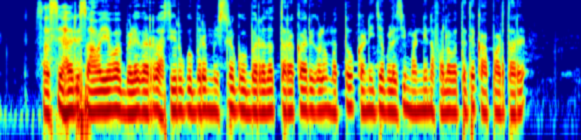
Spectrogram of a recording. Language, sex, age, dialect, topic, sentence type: Kannada, male, 18-24, Mysore Kannada, agriculture, statement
